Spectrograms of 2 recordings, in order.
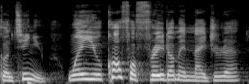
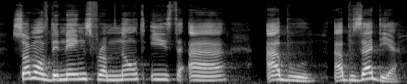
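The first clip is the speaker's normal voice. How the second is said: ordinary delivery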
